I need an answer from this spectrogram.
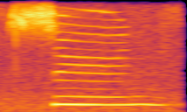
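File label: "syun1", Cantonese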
